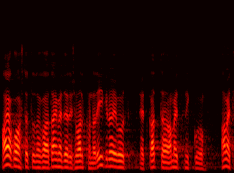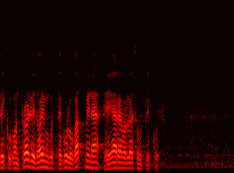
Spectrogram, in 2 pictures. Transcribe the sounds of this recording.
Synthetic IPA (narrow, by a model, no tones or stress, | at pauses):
ɑjɑko̞ɦɑst̪ɑt̪ud̪onkɑt̪ɑjmed̪eɾvisevɑlt̪̚ko̞nːɑɾiːɡilɤ̞jvud̪̥ | e̞t̪kɑt̪ˑːɑ | ɑme̞t̪ˑlikːˑuko̞nt̪ˑro̞lʲːit̪o̞jmiŋɡ̥ut̪ːˑe̞kulukɑt̪ːˑmine̞jɑjæɾe̞lvɑlːe̞suːt̪ˑlikːˑus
